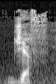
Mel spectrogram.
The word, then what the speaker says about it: GIF: get decade-long debate uh-huh both gifts and the peanut butter are pronounced jiff got it so let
